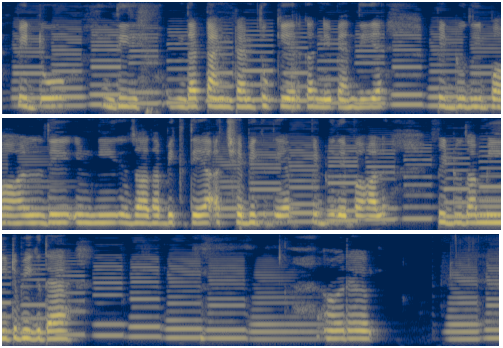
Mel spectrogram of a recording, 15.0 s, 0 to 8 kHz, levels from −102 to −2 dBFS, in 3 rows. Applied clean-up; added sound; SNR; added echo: classical method log-MMSE.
